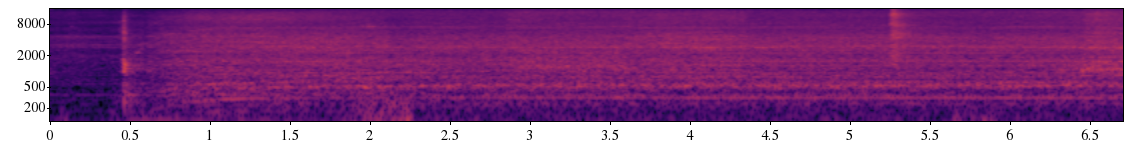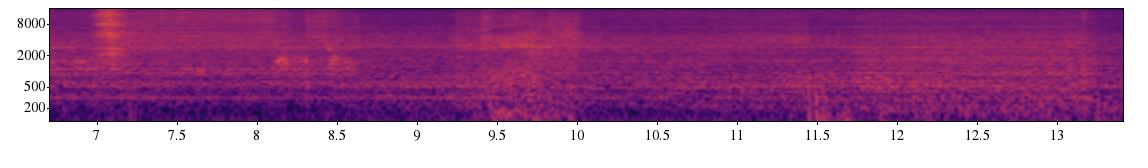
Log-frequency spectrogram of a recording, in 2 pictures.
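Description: Shop vacuum running, its hose sucking up metal chips left by cutting the valve seats in a cylinder head; a steady rushing noise with a hum.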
